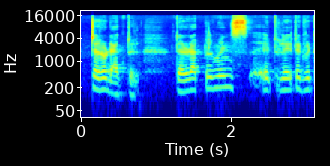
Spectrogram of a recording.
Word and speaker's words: pterodactyl: The spelling is Pterodactyl, but we are pronouncing as a pterodactyl.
